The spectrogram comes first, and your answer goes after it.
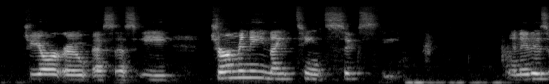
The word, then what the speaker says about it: Grosse: I don't know how to pronounce it, to be honest. It's Grosse.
